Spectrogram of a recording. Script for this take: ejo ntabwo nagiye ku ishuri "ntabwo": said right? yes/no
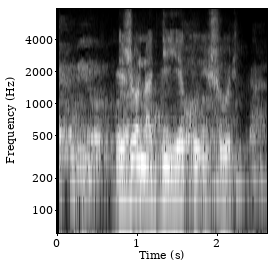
no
